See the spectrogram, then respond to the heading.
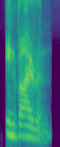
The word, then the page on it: environ: Indian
